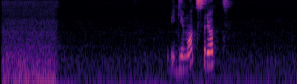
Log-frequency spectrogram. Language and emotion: Russian, positive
